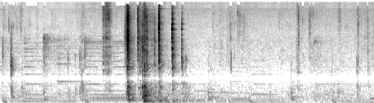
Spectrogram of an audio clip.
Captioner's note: clunk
